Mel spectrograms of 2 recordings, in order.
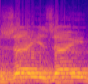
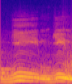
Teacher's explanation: zai di depan, di gigi depan, jim di dalam mulut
